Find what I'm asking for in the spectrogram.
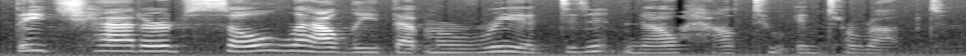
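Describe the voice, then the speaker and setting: A woman's voice: on the high side, slow pace, a bit bright, a little hiss or hum, rough recording. A woman reading a children's storybook aloud expressively, like a preschool teacher addressing young listeners. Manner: explains words and asks listeners questions.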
